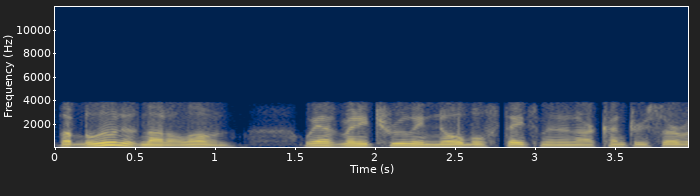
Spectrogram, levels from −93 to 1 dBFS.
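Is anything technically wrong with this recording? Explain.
Yes. Throughout the speech, a Bluetooth CVSD headset codec reduces each sample to a single up-or-down bit with an adapting step, which fits a 64 kbps link. Nothing passes above 3.8 kHz, leaving a 150 Hz to 3.4 kHz telephone band, with scratchy s sounds, slope-overload distortion on loud high sounds and a granular hiss.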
